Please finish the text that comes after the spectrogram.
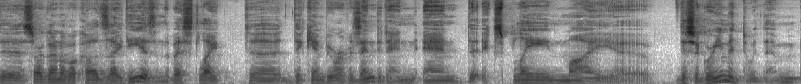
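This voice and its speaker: A man giving a measured, explanatory commentary for a response video, recorded on a phone. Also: medium pitch, mellow, breathy edge.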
